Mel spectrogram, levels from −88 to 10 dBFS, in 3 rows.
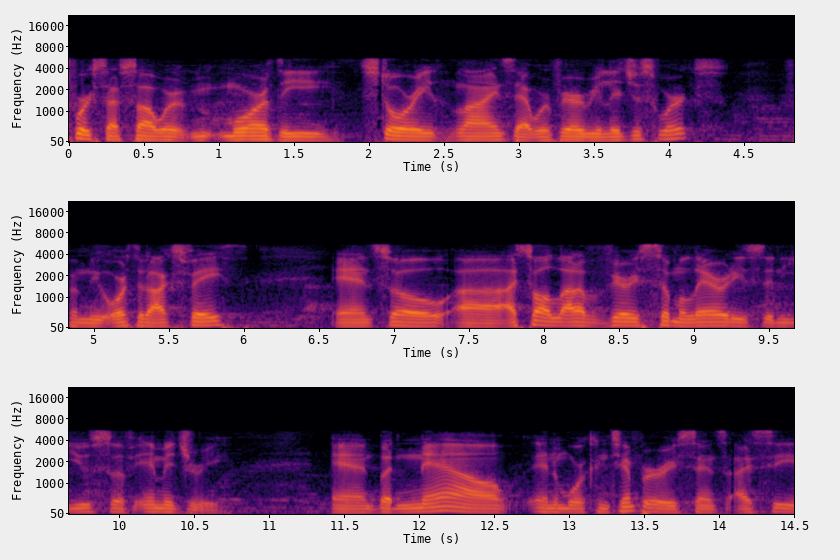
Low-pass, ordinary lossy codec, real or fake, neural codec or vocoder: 5.4 kHz; AAC, 48 kbps; real; none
